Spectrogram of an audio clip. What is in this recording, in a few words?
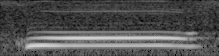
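"gwo1", Cantonese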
